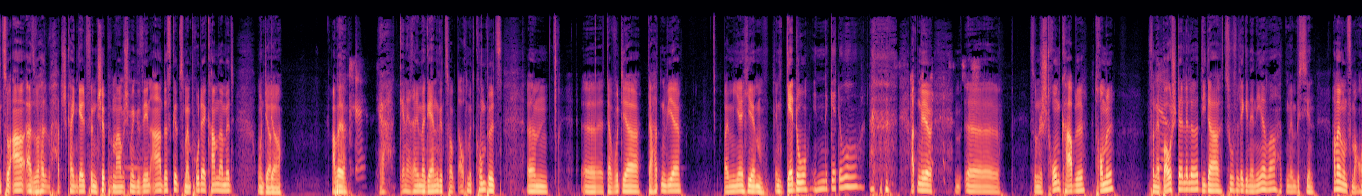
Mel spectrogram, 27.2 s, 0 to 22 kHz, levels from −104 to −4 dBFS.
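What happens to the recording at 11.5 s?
At 11.53 s the audio shows overlapping chunks. The speech was handled in blocks of about 6 s, and the block beginning here started 100 ms before the previous one had finished instead of picking up where it ended. The stream therefore plays the same 100 ms of speech twice, from 11.53 to 11.63 s. It comes across as a brief stutter at the join where the repeated section butts against the earlier audio.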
